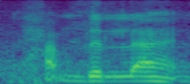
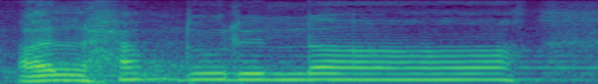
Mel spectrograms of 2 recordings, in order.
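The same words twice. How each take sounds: First: It is said in a half-hearted way. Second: It is said in a very happy way.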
